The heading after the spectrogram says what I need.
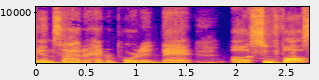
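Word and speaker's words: Sioux Falls: had reported that uh Sou Falls South Dakota has their own con which is a um Super Con, but you know it's spelled like Sue.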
